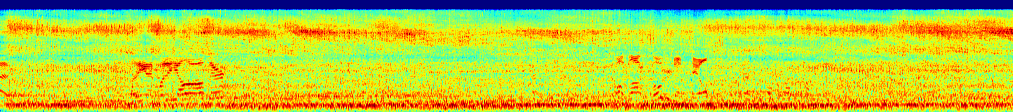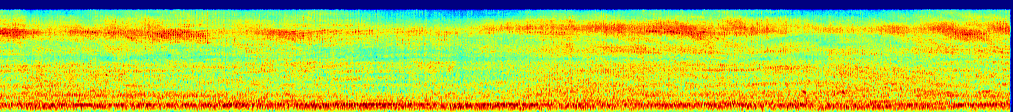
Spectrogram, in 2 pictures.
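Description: Several small single-cylinder racing go-kart engines running hard together on a dirt oval, a steady overlapping drone of engines as the karts circle.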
